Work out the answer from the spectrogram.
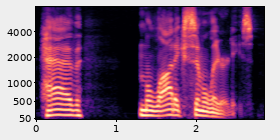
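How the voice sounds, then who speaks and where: An American man with a mid-range voice chats on a podcast with very lively, swinging intonation. He is informal and keeps checking that his listener follows. The recording is close and dry. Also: mid-range voice, unhurried, dry recording. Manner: conversational, checks in with "you know what I mean". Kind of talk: casual podcast conversation.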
